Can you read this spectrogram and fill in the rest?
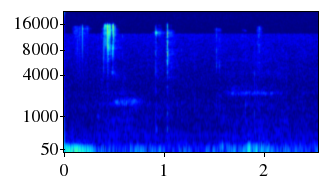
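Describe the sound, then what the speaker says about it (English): Computer mouse buttons click a few times, sharp and close but quiet, with short gaps between them in a quiet room. "and then click and drag"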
